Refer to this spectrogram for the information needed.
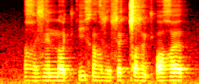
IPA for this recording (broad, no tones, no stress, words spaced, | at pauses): ʁe̤zɛ̃nɔ t͡ʃʼi xə̃ʁ zṳsœ ǀɔzɔ̃t͡ʃʼɔ ʁə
